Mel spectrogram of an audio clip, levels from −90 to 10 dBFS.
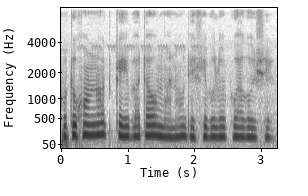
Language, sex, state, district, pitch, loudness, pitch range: Assamese, male, Assam, Sonitpur, 165 Hz, -17 LUFS, 160-180 Hz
